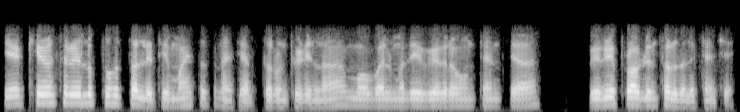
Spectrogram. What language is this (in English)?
Marathi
